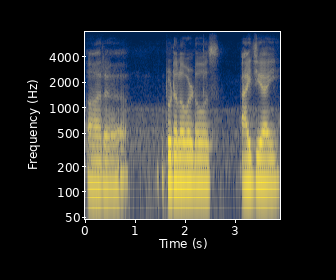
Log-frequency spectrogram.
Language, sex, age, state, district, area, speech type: Urdu, male, 18-30, Delhi, North East Delhi, urban, spontaneous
